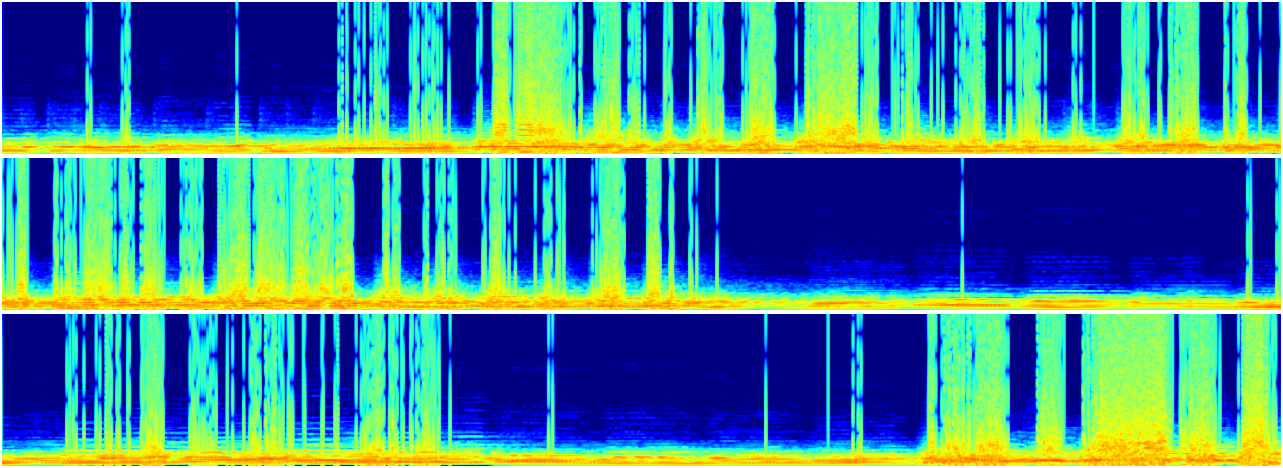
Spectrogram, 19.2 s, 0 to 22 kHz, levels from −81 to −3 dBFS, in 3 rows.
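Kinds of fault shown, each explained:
Integer overflow: throughout the clip, the signal is pushed about 8 dB past the largest value the integer format can hold, and instead of clamping, those peaks wrap around to the opposite sign. Only a small fraction of samples exceed the limit, but each one produces a violent crack on loud passages.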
